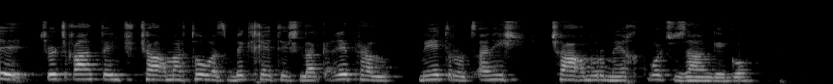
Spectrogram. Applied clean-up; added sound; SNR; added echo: none; none; none; none.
